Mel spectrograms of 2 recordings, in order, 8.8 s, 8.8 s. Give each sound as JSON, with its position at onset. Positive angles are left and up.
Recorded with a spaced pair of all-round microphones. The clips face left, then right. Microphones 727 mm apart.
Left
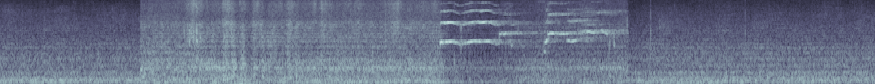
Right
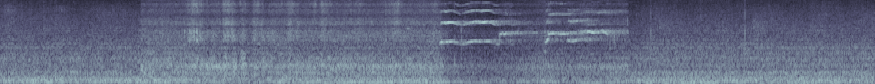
{"t": 1.4, "sound": "a bird", "side_deg": 85}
